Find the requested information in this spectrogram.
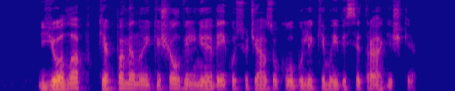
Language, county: Lithuanian, Kaunas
